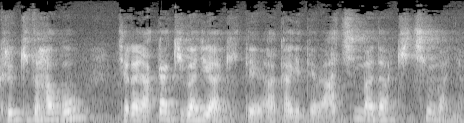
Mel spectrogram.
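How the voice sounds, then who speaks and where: Amid noticeable background noise and audible room echo, a man talks at a very fast pace in a high pitch, with ordinary pitch variation and big swings in loudness. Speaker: pastor. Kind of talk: sermon.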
